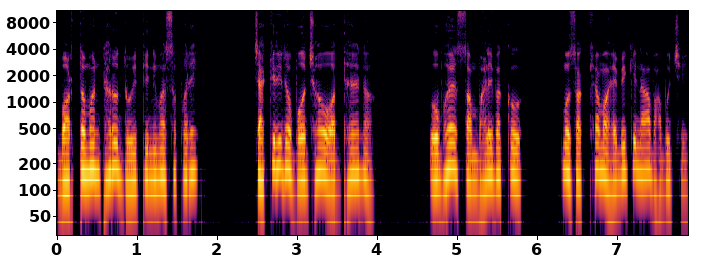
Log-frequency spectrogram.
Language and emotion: Odia, fearful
